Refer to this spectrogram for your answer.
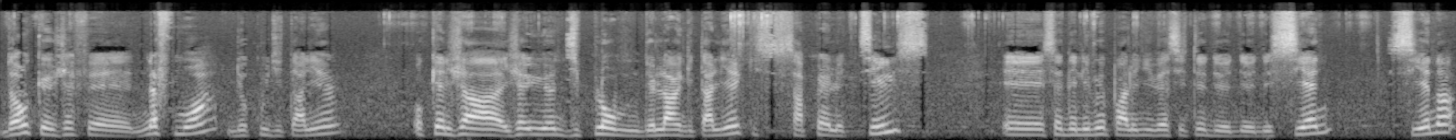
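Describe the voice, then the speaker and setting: Talking at a fairly slow pace with a Cameroonian accent, a man leaves long, frequent pauses. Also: fairly high pitch for a man, ordinary pitch variation, big swings in loudness. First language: Batoufam (speaking French). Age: 20s. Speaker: engineering student. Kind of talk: interview. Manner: halting.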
